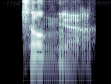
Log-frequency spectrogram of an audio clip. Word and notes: tonga: British English

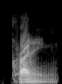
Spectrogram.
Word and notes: crying: American English

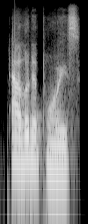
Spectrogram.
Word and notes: Avoirdupois: Indian

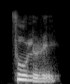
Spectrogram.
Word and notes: foolery: Indian

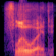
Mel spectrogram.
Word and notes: fluid: American English

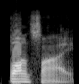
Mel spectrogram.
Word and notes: bonsai: American English

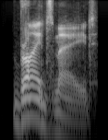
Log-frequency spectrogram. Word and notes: bridesmaid: British English

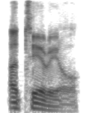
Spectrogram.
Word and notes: arterial: British English

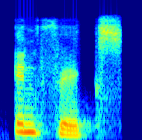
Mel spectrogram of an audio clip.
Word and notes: infix: Indian

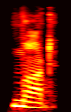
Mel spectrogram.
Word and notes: MOD: Indian

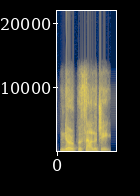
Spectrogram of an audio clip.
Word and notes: neuropathology: Indian

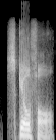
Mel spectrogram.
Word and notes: skilful: American English

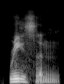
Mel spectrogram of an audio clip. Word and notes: reason: American English

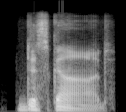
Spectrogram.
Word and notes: discard: British English

